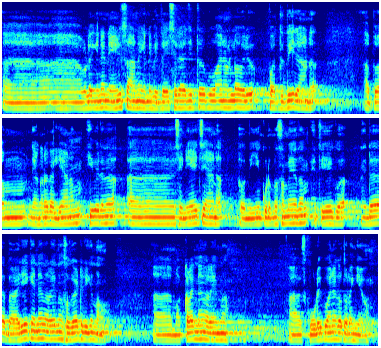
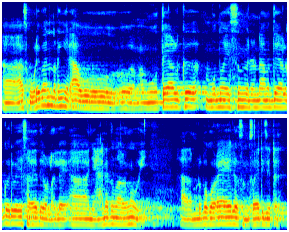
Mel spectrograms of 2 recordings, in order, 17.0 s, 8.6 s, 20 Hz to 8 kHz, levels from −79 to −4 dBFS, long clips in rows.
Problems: none marked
